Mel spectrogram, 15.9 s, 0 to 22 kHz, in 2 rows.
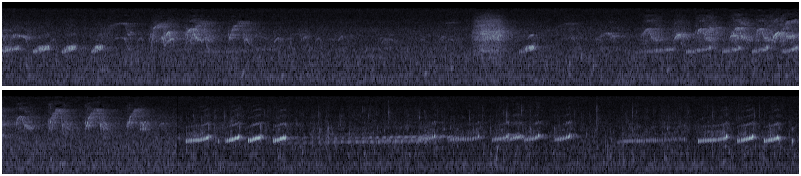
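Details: Kajika frog calling from a small stream in satoyama, Ichihara, Chiba, Japan, 9 June 2022: clusters of fast, high, rising chirps and a drawn-out trill, mixed with louder buzzy pulsed calls and a sharp knock.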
